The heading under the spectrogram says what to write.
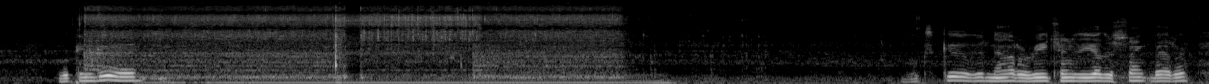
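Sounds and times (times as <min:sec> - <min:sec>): low steady hum: 0:00.0 - 0:12.0
water running into sink: 0:00.7 - 0:07.8.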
